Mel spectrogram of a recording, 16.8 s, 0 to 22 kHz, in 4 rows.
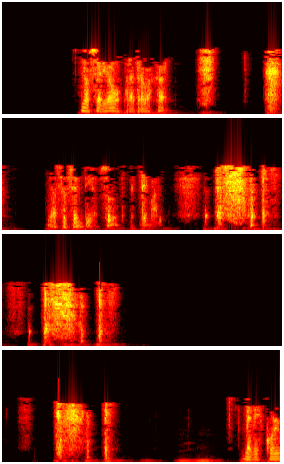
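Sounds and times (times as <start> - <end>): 
speech: 1.2 - 2.6, 4.9 - 8.2, 16.2 - 16.7
loud coughing fit of harsh raspy hacking coughs: 4.0 - 4.3, 6.9 - 10.2, 13.4 - 14.4.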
